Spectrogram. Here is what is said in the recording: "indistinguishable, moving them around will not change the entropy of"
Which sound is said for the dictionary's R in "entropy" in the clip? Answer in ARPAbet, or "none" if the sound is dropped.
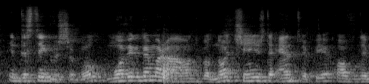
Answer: R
